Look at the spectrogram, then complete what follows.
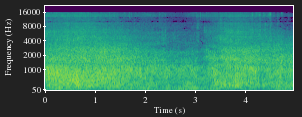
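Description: Wind on the microphone over lapping sea water: a rushing hiss that swells twice.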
